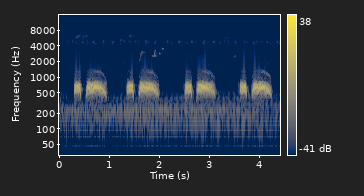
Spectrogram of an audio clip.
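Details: 'Thổ' style cooing of a spotted dove from Kon Tum, recorded for trapping. Four evenly spaced pairs of hollow notes, each a brief hoot then a drawn-out, gently falling one.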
